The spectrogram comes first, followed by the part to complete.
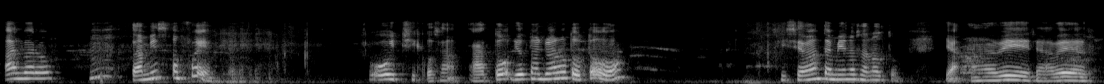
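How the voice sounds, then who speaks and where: This woman's voice is a little high, with lively intonation and a darkish tone. The audio has its highs cut off and carries a faint hiss or hum. She's a patient English teacher on a video call, calling on students in an online class and explaining slowly in mixed Spanish and English.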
